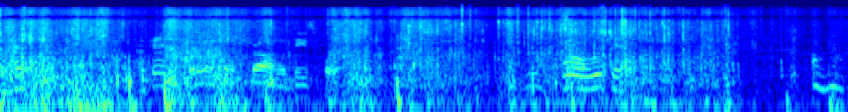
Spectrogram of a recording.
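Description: Packing peanuts rustle and squeak as a hand digs through them.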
